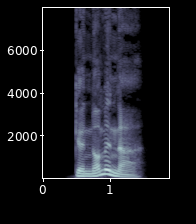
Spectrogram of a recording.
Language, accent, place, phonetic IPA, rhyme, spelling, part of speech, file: German, Germany, Berlin, [ɡəˈnɔmənɐ], -ɔmənɐ, genommener, adjective, De-genommener.ogg
- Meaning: inflection of genommen: 1. strong/mixed nominative masculine singular 2. strong genitive/dative feminine singular 3. strong genitive plural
